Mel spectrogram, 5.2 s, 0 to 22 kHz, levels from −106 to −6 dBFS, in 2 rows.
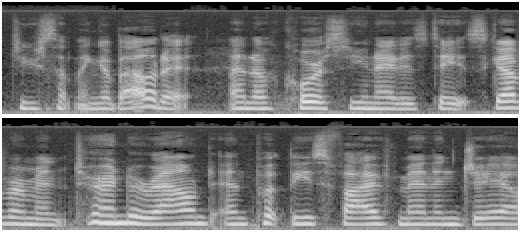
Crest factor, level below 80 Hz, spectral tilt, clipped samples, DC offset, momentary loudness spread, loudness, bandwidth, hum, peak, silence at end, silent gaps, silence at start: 20 dB; -48 dBFS; -4 dB/octave; under 0.1%; 0.2%; 6 LU; -24 LUFS; 17 kHz; none; -4 dBFS; 0 s; none; 0.05 s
